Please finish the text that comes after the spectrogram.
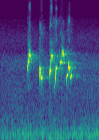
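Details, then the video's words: Brisk phrase from a red-whiskered bulbul: about six lively, slurred whistled notes delivered quickly, bouncing up and down in pitch, with a soft low hum underneath. "Tiếng chim chào mào"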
